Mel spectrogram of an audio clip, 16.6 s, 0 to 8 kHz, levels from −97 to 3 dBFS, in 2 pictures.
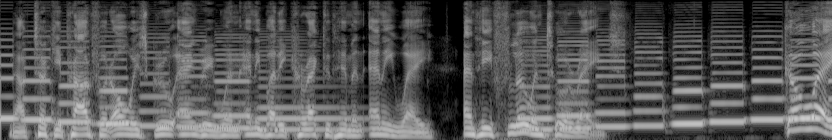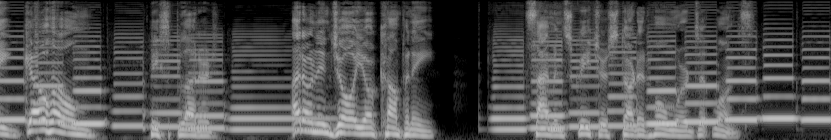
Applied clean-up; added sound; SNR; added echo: none; Wind instrument, woodwind instrument; 2 dB; none.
